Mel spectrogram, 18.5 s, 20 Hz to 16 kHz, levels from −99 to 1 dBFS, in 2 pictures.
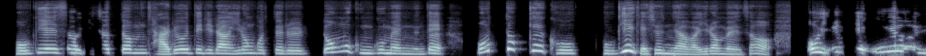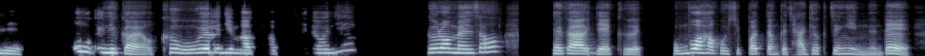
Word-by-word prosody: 거기에서 245 +6 +1 0.3
있었던 240 -2 0
자료들이랑 210 +2 +1
이런 215 +2 -2
것들을 195 -2 -4
너무 300 +5 +1
궁금해했는데 200 -4 -1 0.3
"어떻게 380 - +3
거 210 0 -2 0.3
거기에 285 - +7
계셨냐." 180 - 0
막 150 -1 -3
이러면서 170 0 -3 0.4
어 265 - +8
이렇게 305 - +1
우연히 250 - +1 0.5
어 320 -3 +1
그러니까요. 215 - +1
그 265 - -4
우연이 245 +1 +3
막 210 -2 0 0.5
겹치더니 240 - -6 0.7
그러면서 270 +3 +1 0.5
제가 190 -1 +3
이제 160 -2 -2
그 155 -1 -5 0.3
공부하고 215 0 +2
싶었던 175 -3 -6
그 160 - -6
자격증이 180 +4 -8
있는데 140 +2 -2
210 Hz, 280 characters per minute, -22 LUFS, 185-255 Hz, 0.7 s, 어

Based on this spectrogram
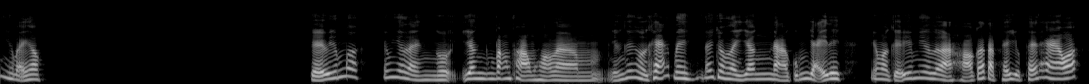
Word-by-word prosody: như 300 -8 -4
vậy 210 -1 -1
hông? 230 0 0 2.7
Kiểu, 195 +4 +4
giống, 310 +7 -3
ơ, 360 -2 -2 0.2
giống 320 +1 -5
như 315 -3 -2
là, 230 -5 +1
người 205 0 -3
dân 265 +1 +1
văn 275 0 +1
phòng 200 -4 +3
hoặc 195 -2 -1
là 190 -2 +2 0.3
những 185 +5 -6
cái 310 +4 -3
người 260 -8 0
khác 300 - +2
đi, 275 -4 0
nói 320 +2 -3
chung 300 -5 0
là 245 - +3
dân 240 +3 0
nào 185 -6 +3
cũng 225 +8 -3
vậy 240 -3 +2
đi, 265 +2 +5 0.3
nhưng 250 - -5
mà, 235 -2 0
kiểu, 185 -3 -1
giống 275 +2 -2
như 290 -1 -3
là, 235 -7 +4
họ 205 - -1
có 270 - +3
tập - - +1
thể 215 -1 -1
dục 230 -3 -3
thể 230 +1 +1
thao 270 -5 +4
á 295 +3 +6
245 Hz, 230 wpm, -24 LUFS, 210-280 Hz, 2.7 s, á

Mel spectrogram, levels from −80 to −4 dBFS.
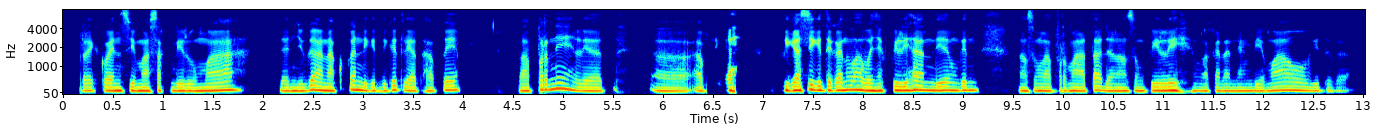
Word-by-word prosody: frekuensi 130 0 0
masak 125 0 +1
di 125 - +2
rumah, 130 +6 +2 0.4
dan 120 0 -1
juga 120 +7 +2
anakku 125 +7 -1
kan 160 - +4
dikit-dikit 125 +4 -3
liat 120 -2 -2
hape, 140 +7 -3 0.6
laper 120 +8 0
nih 195 -2 +4
liat, 120 -1 -1 0.5
eee, 115 -3 -2
aplika 115 -3 -2 0.4
aplikasi 140 +2 +3
gitu 140 +1 +1
kan - - +4
wah 155 -1 +4
banyak 125 -1 +4
pilihan 140 +2 +4
dia 140 +1 +3
mungkin, 140 +1 0 0.4
langsung 125 +1 -2
laper 120 +1 -3
mata 120 +4 0
dan 120 0 0
langsung 120 0 -1
pilih 130 +1 +4 0.2
makanan 120 0 -3
yang 120 - -1
dia 120 0 -1
mau 140 +1 +1
gitu, 120 0 -7
Kak. 120 0 -18
125 Hz, 165 wpm, -23 LUFS, 120-140 Hz, 0.6 s, kan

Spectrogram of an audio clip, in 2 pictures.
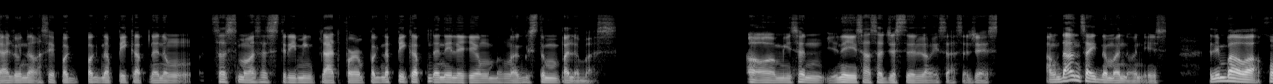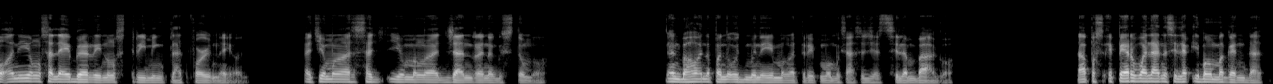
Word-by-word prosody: lalo 95 +2 -3
na 105 -2 -2
kasi 105 -3 -6
'pag 95 -1 -4 0.2
'pag 105 - 0
na-pick-up 100 -1 -3
na 95 - -1
nung 90 -2 -5 0.2
sa - - -4
mga, 105 -1 -3
sa 110 - -5
streaming 100 -2 -3
platform, 90 +1 0
'pag 105 +1 -3
na-pick-up 110 0 0
na 105 - +1
nila 105 -2 +1
yung 95 -1 -2
mga 95 -1 -5
gusto 100 +1 -6
mong 100 -3 -2
palabas. 80 -2 -5 1.3
Oo, 100 0 0
minsan 100 -1 -2
yun 110 - -2
na 105 - +6
yung 100 - +2
isa-suggest 100 -1 -3
nila 90 -2 -3
ng - - -11
isa-suggest. - - -8 0.5
Ang 110 +1 0
downside 175 - +4
naman 95 -5 0
nun 80 - -7
is - - -9 0.4
halimbawa, 135 -7 +6
kung - - +2
ano 130 - +2
yung 140 -1 +3
sa - - +3
library 115 -3 +5
nung 105 0 0
streaming 100 -2 -3
platform 90 0 -3
na - - -4
yun - - -14 0.6
at - - -2
yung 125 -2 +3
mga 120 -1 +2
sug 115 -2 -1
yung 115 -3 -1
mga 105 -2 +1
genre 100 -1 +2
na 95 - -1
gusto 90 +1 -8
mo. 80 - -11 1.3
Halimbawa 125 -2 +4
napanood 115 -3 +2
mo 110 - +2
na 105 -1 +2
yung 100 -1 +1
mga 95 - -2
trip 95 - -5
mo, 90 -1 -4
magsa-suggest 90 0 -8
silang 90 0 -2
bago. 85 -3 -3 1.3
Tapos, - - 0
eh, - - -2
pero 140 0 +8
wala 140 -1 +7
na 130 - -1
silang 130 -1 +3
ibang 120 -2 +4
maganda, 105 -5 +1
100 Hz, 180 wpm, -22 LUFS, 95-115 Hz, 1.3 s, pero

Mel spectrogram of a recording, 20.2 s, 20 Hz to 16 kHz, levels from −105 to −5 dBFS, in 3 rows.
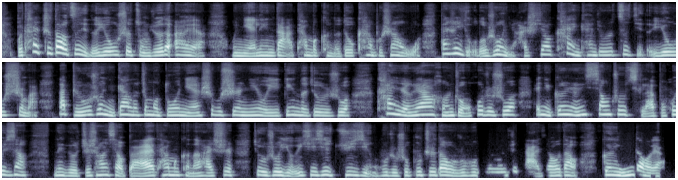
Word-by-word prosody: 不 - - +1
太 440 -2 +1
知 355 -2 -1
道 370 -3 +11
自 295 0 -1
己 225 - +1
的 175 +1 -1
优 235 +3 +4
势， 240 -1 0
总 200 -4 -3
觉 215 +4 +2
得： 255 - +7
“哎 235 -1 -2
呀， 185 -1 -4 0.2
我 190 - -2
年 175 0 0
龄 200 -1 +2
大， 205 -2 0
他 215 - -5
们 200 - 0
可 195 - -8
能 155 -2 -7
都 190 +2 -2
看 225 +2 -6
不 195 -2 -5
上 215 -3 -1
我。” - - -7 0.2
但 315 0 -1
是 335 0 +4
有 225 - -6
的 175 +3 -2
时 255 - -2
候 265 - +4
你 215 - -2
还 190 - -10
是 265 +8 -7
要 265 - +1
看 310 0 -4
一 - - +1
看 225 +2 -3
就 230 0 -2
是 - - -3
自 265 +4 -6
己 - - -11
的 - - -14
优 225 +4 +3
势 225 -1 -4
嘛， 185 - -6 0.2
那 - - +2
比 220 - -3
如 235 +3 +3
说 300 +2 0
你 230 -6 +3
干 265 +4 +2
了 235 - 0
这 250 +2 -2
么 230 -2 +2
多 225 +2 0
年， 200 -2 0
是 255 +4 -6
不 235 - -3
是 230 +1 -3
你 220 0 +2
有 215 -3 +1
一 195 0 -2
定 240 +2 -1
的 215 - +1
就 215 0 -1
是 200 - -2
说 205 0 -2 0.2
看 325 -3 +1
人 215 -3 +3
呀 255 +2 +5
很 215 -2 0
准， 185 -4 -1
或 265 - 0
者 235 -2 0
说， 255 +2 0 0.2
哎， - - -1
你 230 -4 +2
跟 275 0 +2
人 245 +2 +3
相 275 0 +1
处 270 -1 -1
起 230 - -10
来， 185 - 0
不 185 0 -10
会 260 +6 +1
像 230 -1 -1 0.2
那 215 0 0
个 190 -2 -1
职 200 +3 -4
场 235 +1 -1
小 220 - +1
白。 180 +3 +3
他 240 +2 -2
们 230 -1 +2
可 200 -4 -6
能 175 +2 -3
还 190 0 -1
是 225 +2 -4 0.2
就 240 - -3
是 215 - +1
说 225 0 +4
有 190 -6 0
一 200 - 0
些 230 +2 -2
些 235 0 +1
拘 230 0 -3
谨， 195 -2 -3
或 210 - -2
者 195 -1 -2
说 215 - -3
不 230 +2 -2
知 225 0 -1
道 220 -3 +4
如 195 +2 -3
何 210 -1 -3
跟 215 0 -11
人 210 0 -4
去 235 - -7
打 160 - -3
交 200 +4 +1
道， 210 -3 0 0.2
跟 245 -1 +2
领 220 +1 +6
导 255 -7 +5
呀 180 - -1
220 Hz, 380 characters per minute, -23 LUFS, 200-240 Hz, 0.2 s, 道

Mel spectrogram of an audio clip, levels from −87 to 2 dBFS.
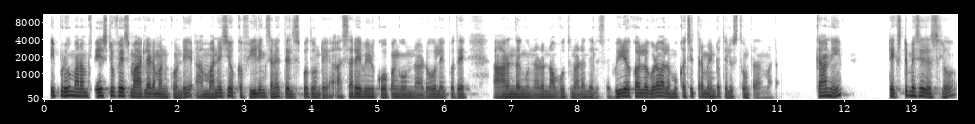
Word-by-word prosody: ఇప్పుడు 145 0 +4
మనం 140 -1 +3
face 135 +1 +3
to - - +6
face 145 -1 +5
మాట్లాడామనుకోండి, 110 -3 +1 0.2
ఆ - - -4 0.2
మనిషి 120 +4 +1
యొక్క 125 - -4
ఫీలింగ్స్ 115 +1 +2
అనేవి 115 +1 -1
తెలిసిపోతూ 105 +2 -2
ఉంటాయి. 95 0 -4 0.2
ఆ - - -7
సరే 110 -1 +3
వీడు 105 -1 +1
కోపంగా 100 0 -1
ఉన్నాడో 95 -1 -3
లేకపోతే, 95 +1 -3 0.6
ఆనందంగా 100 -1 +2
ఉన్నాడో, 90 +4 -2
నవ్వుతున్నాడో 100 0 -4
అని 105 - -3
తెలుస్తుంది. 90 +2 -14
వీడియో 130 +2 +5
కాల్‍లో 125 -1 +3
కూడా 130 +2 +3
వాళ్ళ 115 -3 0
ముఖచిత్రం 125 +1 -3
ఏంటో 105 +3 -4
తెలుస్తూ 95 0 -7
ఉంటుందనమాట. 80 -3 -15 0.7
కానీ 135 -1 +4 0.8
టెక్స్ట్ 130 - 0
మెసేజెస్‌లో 120 -6 +1
110 Hz, 155 wpm, -21 LUFS, 100-125 Hz, 0.8 s, to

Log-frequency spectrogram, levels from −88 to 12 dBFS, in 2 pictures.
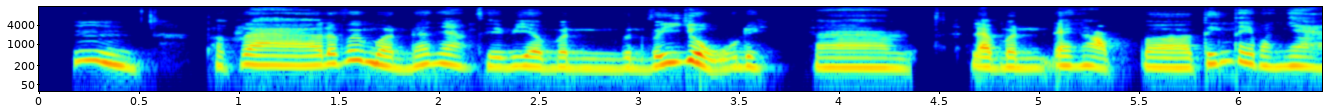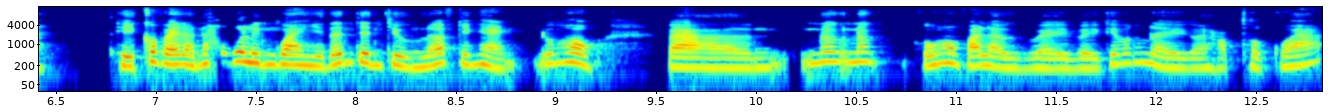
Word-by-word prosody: Ừm, 275 -9 0 0.4
thật 200 - -10
ra 215 -2 +2
đối 240 - +1
với 310 +1 +1
mình 205 -10 +1
á 220 +5 -2
nha, 230 -5 -3
thì 190 -1 -5
bây 190 - -6
giờ 195 - +3
mình 175 -2 -6
mình 180 -2 -7
ví 220 +6 +3
dụ 185 - +6
đi, 195 0 -3 0.3
à, 180 -1 -2 0.4
là 190 - +4
mình 175 -1 -5
đang 205 -1 -1
học, 180 -4 +1
ờ, 180 -1 -1
tiếng 240 +4 -2
Tây 270 -3 +1
Ban 200 -3 -6
Nha, 195 -4 -4 0.4
thì 200 - +4
có 280 - +4
vẻ 225 - +7
là 220 - +4
nó 245 - -1
hông 260 - -8
có 280 - +9
liên 235 -3 +2
quan 220 -2 +7
gì 200 - -1
đến 235 +4 +2
trên 255 -5 +3
trường 210 -4 -1
lớp 230 +5 +3
chẳng 230 - -3
hạn, 190 -6 0
đúng 240 +2 -4
hông? 250 -4 +5 0.4
Và 180 -2 +5 0.4
nó 275 +2 -1
nó 275 +1 0 0.2
cũng 205 - -2
hông 250 -1 +2
phải 200 - +5
là 195 -3 +1
về 165 -2 -3
về 170 0 -3
cái 230 - -5
vấn 255 +1 -7
đề, 180 -6 -2
gọi 175 0 -7
là, - - -9
học 170 0 -9
thuật 180 -1 -7
quá, 210 +6 -1
205 Hz, 285 wpm, -22 LUFS, 180-235 Hz, 0.4 s, có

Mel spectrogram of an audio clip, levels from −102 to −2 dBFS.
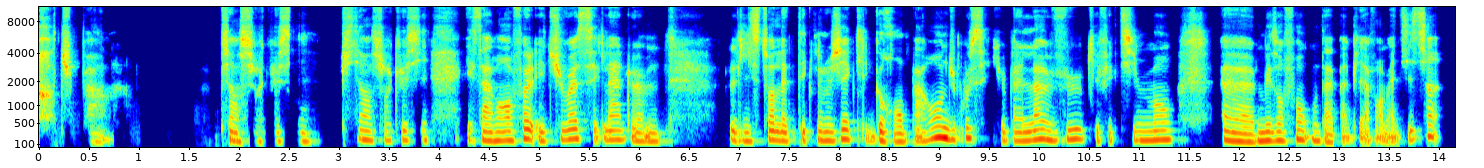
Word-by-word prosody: Oh, - - +5 0.2
tu - - +2
parles! - - -7 1.1
Bien 160 -4 +1
sûr 150 0 +2
que 155 - -8
si 150 - +1 0.7
bien 175 -3 0
sûr 165 0 -2
que 165 - -4
si 170 +1 -3 0.4
et 175 - -5
ça 155 0 +2
me 155 - +1
rend 160 +1 +3
folle. 180 +3 +3
Et 155 - -1
tu 155 +2 +2
vois, 185 +2 +4
c'est 185 - -2
là, 175 -1 +1
le, - - +1
hem 145 -1 -1 0.7
l'histoire 155 +1 +2
de - - +2
la 155 - +3
technologie 160 +1 +1
avec 180 +1 +1
les - - -6
grands-parents, 160 +6 +3
du 190 -4 +7
coup, 200 +3 -1
c'est 200 - +1
que, - - -5
bah, 155 -1 -2
là, 175 +3 +3
vu 180 +3 0
qu'effectivement, 170 +1 0 0.5
heu, 145 -4 +3
mes 155 +1 +3
enfants 165 +3 0
ont 160 - -1
un - - +1
papy - - -5
informaticien, 220 +7 -2
165 Hz, 190 wpm, -27 LUFS, 155-175 Hz, 1.1 s, du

